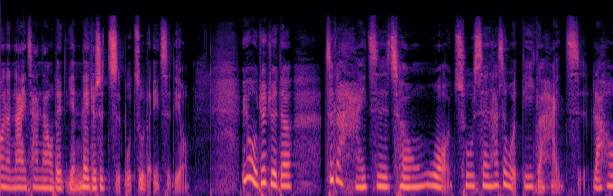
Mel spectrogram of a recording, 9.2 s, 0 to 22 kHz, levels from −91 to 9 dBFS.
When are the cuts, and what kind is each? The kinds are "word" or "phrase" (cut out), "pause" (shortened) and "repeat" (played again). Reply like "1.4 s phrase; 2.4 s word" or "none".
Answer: 4.8 s pause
